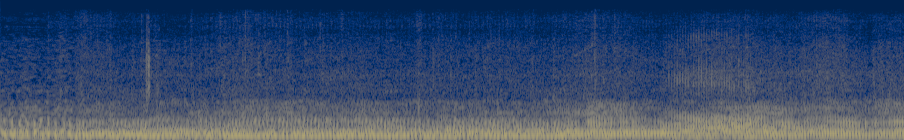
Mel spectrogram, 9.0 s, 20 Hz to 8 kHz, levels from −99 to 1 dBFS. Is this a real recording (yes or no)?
yes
